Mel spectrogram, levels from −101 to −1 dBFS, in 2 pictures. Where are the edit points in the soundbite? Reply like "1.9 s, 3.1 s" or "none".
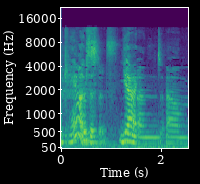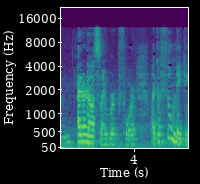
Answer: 1.5 s, 3.2 s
